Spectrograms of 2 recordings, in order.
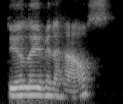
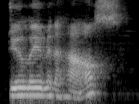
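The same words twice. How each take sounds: The two takes are said the same way.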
